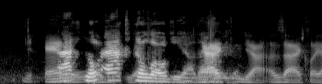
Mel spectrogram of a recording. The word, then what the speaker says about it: Acnologia: what's the fucking, like, evil dragon that, like, Analogia. Acnologia. There we go. Yeah, exactly. I can't pronounce it.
